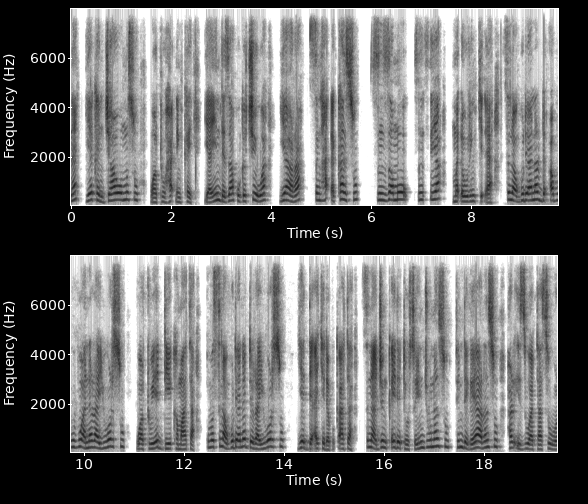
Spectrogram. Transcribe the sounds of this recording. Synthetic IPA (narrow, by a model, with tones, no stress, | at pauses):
nɐ˦nja˦kɐ˨nd͡ʒaː˦woː˦mʊ˦su˨ | wʔaː˨toː˨ɦa˦ɗɪ˨ŋka˦˨jjʔaː˨jɪ˦nda˨zaː˦kʷu˨ɡa˦t͡ʃeː˦˨waː˦ | jaː˦˨ɽaː˦sʊ˦ŋɦa˦ɗa˨kɐ˦˨nsu˦ | sʊ˦nzɐ˦moː˦sʊ˦nsʼɪ˦ja˦ | mɐ˦ɗa˦wɽɪ˦ŋkʲɪ˨ɗa˦ja˦sʊ˦naː˨ɡʷʊ˦daː˦nɐ˦rda˨ʔa˨buː˦bʊ˦waː˨na˦ɽaː˨jʊ˦wɐ˦rsu˨ | waː˨toː˨jɐ˦dːa˨ja˦kaː˨maː˦ta˨kʷʊ˦ma˦sʊ˦naː˨ɡʷʊ˦daː˦nɐ˦rda˨ɽaː˨jʊ˦wɐ˦rsu˨ | jɐ˦dːa˨ʔa˦kʲe˨da˨bʊ˨kʼaː˦taː˨ | sʊ˦naː˨d͡ʒɪ˦ŋkʼa˦jda˨ta˨wsɐ˨jɪ˦nd͡ʒuː˦nɐ˦nsu˨tʊ˦ndɐ˨ɡa˨jaː˦˨ɽɐ˦nsu˨ha˦rʔɪ˨zʊ˦waː˨taː˦soː˦wɐ˦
